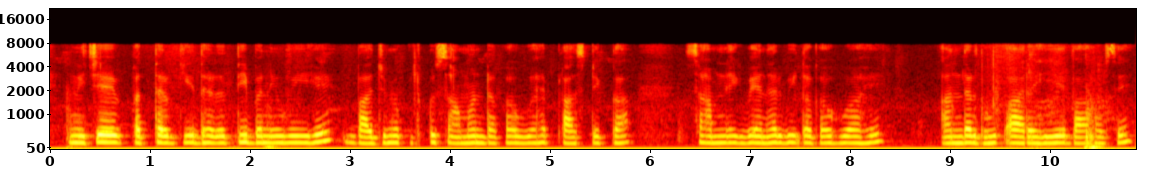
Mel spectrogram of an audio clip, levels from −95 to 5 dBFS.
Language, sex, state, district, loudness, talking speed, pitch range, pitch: Hindi, female, Jharkhand, Sahebganj, -19 LUFS, 165 wpm, 185-195 Hz, 190 Hz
